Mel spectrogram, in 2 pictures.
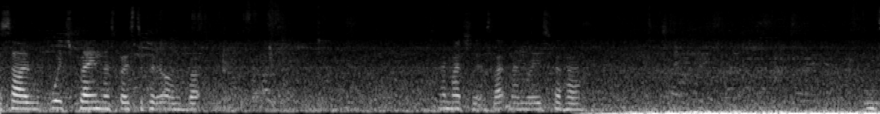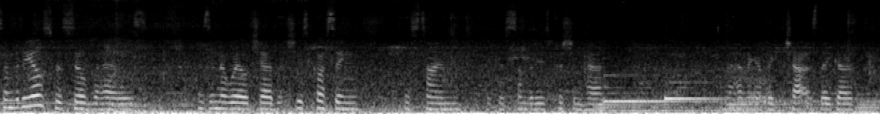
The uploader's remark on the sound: This podcast is recorded in 3D sound! More From King's Cross, Part One. Join her out and about as she captures those small, magical moments of everyday life, in sound. Thanks to 3D recordings, you’ll hear everything she does as if you were right there with her.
